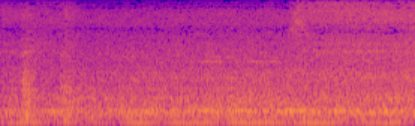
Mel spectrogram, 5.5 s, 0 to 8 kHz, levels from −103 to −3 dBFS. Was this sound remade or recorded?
recorded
